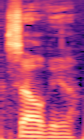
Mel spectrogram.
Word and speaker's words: Salvia: how do you say it? – Salvia? – Salvia. Yeah, which is, I'd never heard of this particular drug, and I've done some research on it.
